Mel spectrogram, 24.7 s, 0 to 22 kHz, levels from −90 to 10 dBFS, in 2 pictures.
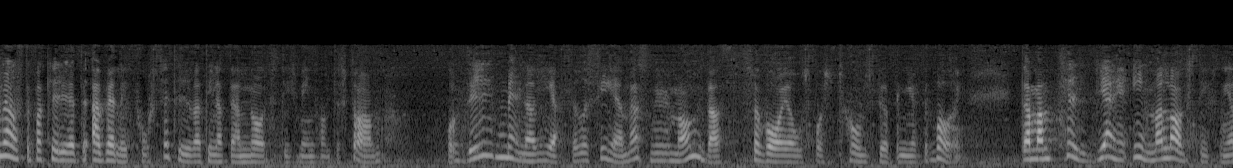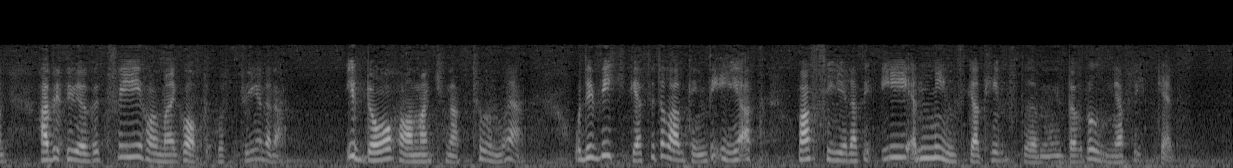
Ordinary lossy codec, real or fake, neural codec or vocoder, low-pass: none; fake; codec, 16 kHz, 1.1 kbps, Voila-Tokenizer; none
